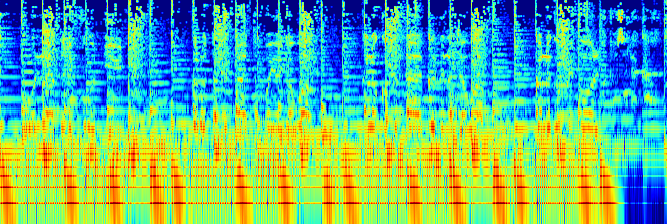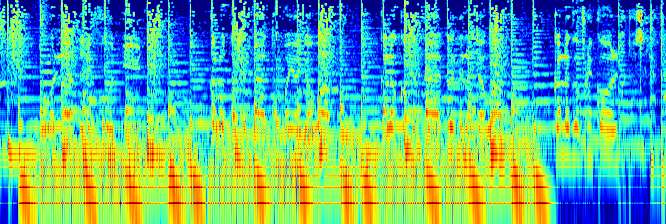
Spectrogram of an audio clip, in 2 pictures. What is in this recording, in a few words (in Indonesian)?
Nada Dering Inggris Nada Dering Rap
